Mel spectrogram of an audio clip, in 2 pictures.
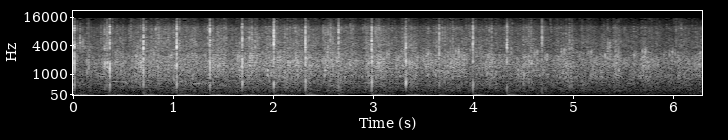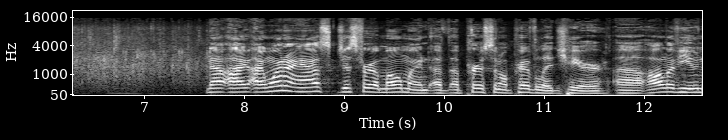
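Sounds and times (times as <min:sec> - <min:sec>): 
audience applause: 0:00.0 - 0:08.1
speech: 0:07.6 - 0:12.5.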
